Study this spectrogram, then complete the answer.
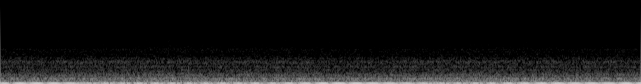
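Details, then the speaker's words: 2001 BMW X5 3.0L with code P0306 and catalyst efficiency codes: low rumble under load with an uneven, pulsing beat as one cylinder drops out. The scope shows one coil losing its multi-strike, so a failing ignition coil is causing the misfire. "yeah I think the one is losing the multi stroke that's yeah look at that one coil"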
